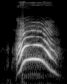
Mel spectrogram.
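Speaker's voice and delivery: high loud shriek; short shrill cry of alarm; scream. Acted. Falling through the floor, a short high shriek.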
